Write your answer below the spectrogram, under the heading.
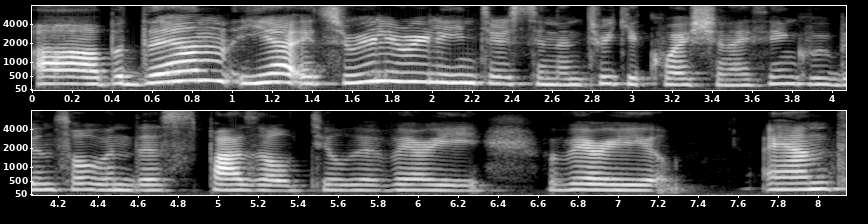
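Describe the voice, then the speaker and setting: A woman with a Russian accent speaks at a fairly high pitch and a moderate pace. Her intonation is lively, with big swings in loudness. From Russia, Irkutsk. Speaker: language teaching assistant. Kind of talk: group interview.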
